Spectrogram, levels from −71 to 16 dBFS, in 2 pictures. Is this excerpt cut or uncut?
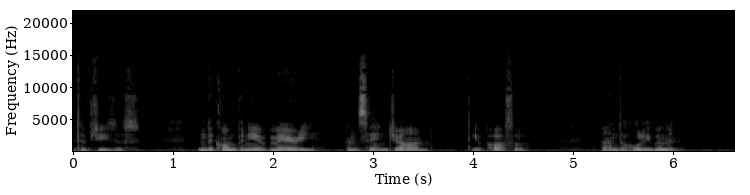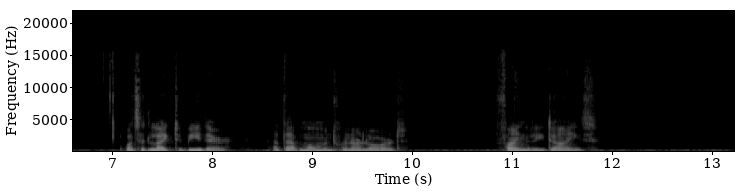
uncut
